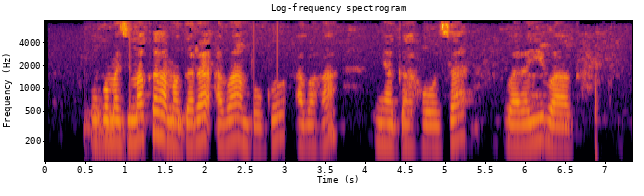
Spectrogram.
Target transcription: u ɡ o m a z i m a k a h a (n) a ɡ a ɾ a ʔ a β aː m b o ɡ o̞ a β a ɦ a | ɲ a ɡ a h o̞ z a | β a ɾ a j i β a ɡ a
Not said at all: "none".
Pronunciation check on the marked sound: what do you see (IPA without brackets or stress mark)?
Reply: m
